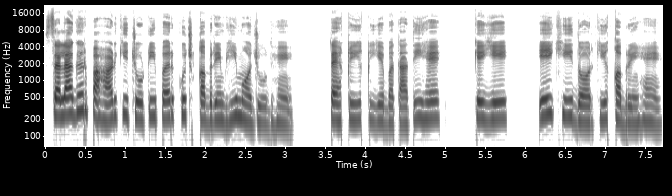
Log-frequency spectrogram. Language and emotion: Urdu, neutral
